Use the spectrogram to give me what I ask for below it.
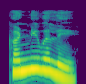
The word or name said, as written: ಕೆನೆವಾಲ್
